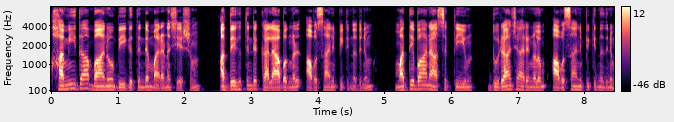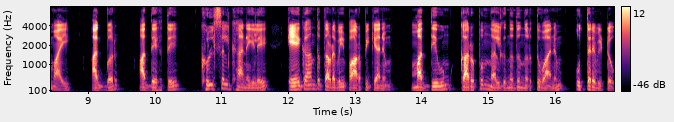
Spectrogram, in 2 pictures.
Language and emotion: Malayalam, neutral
